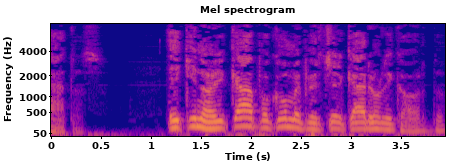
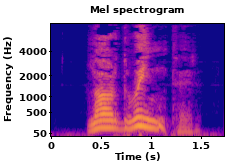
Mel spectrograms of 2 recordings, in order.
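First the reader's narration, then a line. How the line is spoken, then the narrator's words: Exclamation. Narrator (Italian): esclamò il conte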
